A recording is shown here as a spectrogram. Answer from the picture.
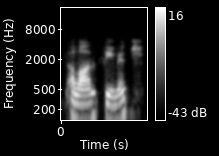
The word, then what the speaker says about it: Alain Simic: It's Alain Simic, uh, and that is spelled A L A I N S I M I C.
